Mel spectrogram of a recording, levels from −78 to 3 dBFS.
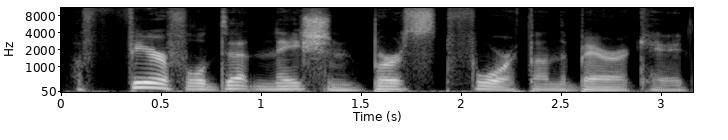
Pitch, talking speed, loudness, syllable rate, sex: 110 Hz, 150 wpm, -17 LUFS, 5.0 syllables/s, male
